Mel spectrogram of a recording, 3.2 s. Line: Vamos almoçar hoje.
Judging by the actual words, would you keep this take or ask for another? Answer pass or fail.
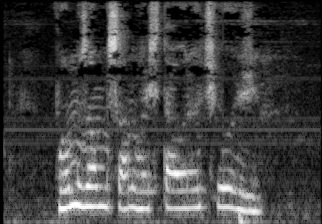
fail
